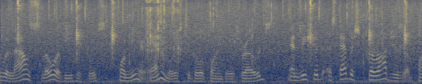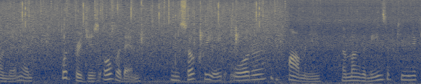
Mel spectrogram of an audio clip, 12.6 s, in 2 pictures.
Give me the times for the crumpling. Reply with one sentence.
The crumpling can be heard from 2.1 to 2.8 s.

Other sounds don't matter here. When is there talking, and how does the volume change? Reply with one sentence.
You can hear the talking from 0.0 to 12.6 s, at a steady volume.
